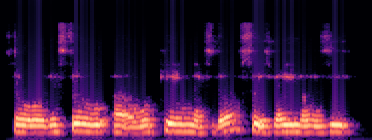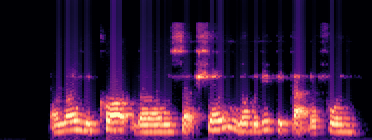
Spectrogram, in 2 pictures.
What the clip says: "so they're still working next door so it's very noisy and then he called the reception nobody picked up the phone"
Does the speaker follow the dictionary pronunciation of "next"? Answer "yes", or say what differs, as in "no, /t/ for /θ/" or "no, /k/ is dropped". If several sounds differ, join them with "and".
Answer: no, /l/ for /n/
